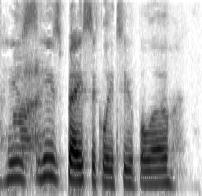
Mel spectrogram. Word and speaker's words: Tupelo: So the movie was shot in Tupelo. Am I saying that correctly? – You are.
